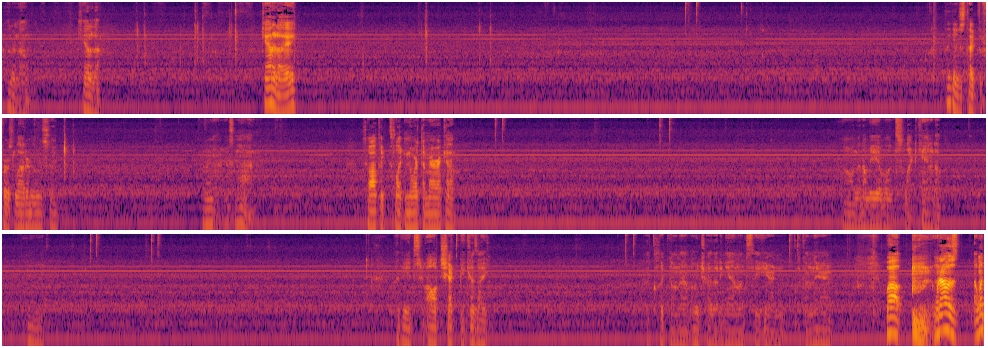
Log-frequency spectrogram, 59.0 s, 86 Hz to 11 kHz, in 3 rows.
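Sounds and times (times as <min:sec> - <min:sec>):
low room hum: 0:00.0 - 0:59.0
keyboard and mouse clicks: 0:03.8 - 0:04.8, 0:42.2 - 0:42.6.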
